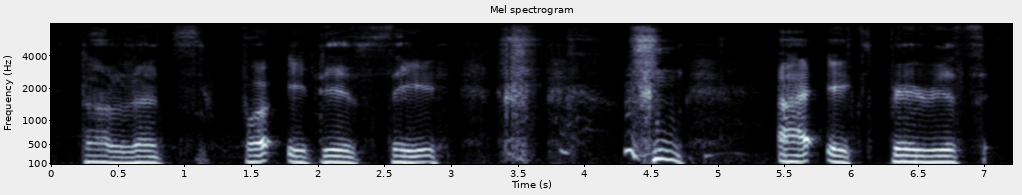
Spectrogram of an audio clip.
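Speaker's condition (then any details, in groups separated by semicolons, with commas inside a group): Acquired brain injury; over 30 years since injury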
